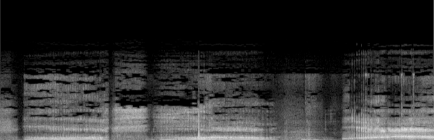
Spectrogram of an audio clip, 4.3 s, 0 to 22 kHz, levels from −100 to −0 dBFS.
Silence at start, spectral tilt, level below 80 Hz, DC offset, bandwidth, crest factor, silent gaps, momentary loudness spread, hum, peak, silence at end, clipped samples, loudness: 0 s; -5 dB/octave; -34 dBFS; under 0.1%; 11.5 kHz; 18 dB; none; 23 LU; none; -2 dBFS; 0 s; under 0.1%; -21 LUFS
